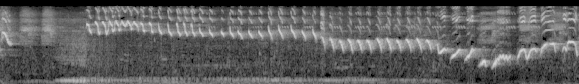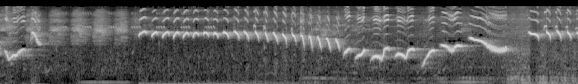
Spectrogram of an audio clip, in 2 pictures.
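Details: White-rumped shama in a therapy recording for stressed caged birds: long rapid trills of high notes that slide gradually downward, swooping slurred phrases between, and a faint low hum early on.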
